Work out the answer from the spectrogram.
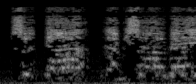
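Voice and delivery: loud, high tearful plea; crying. A narrator's reading. Frightened girl crying to her senior. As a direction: cry out in helpless despair. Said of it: "Thích Phương khóc nói".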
